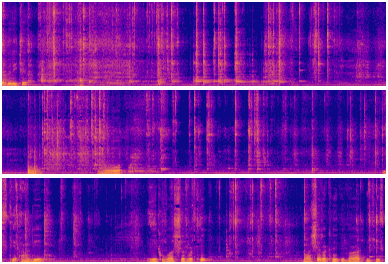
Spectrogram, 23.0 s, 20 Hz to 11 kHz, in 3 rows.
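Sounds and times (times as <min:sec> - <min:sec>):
steady low hum: 0:00.0 - 0:23.0
metal and ceramic clinking: 0:00.8 - 0:06.6.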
